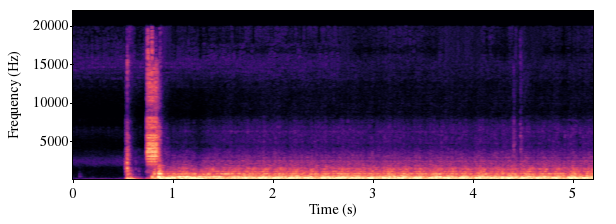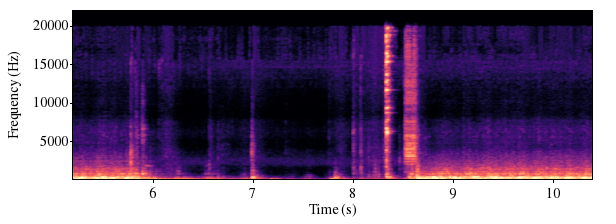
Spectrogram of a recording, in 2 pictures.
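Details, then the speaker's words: John Deere 6620 sidehill combine diesel, not started in about a year, solar-charged battery, in neutral: starter churns about four beats a second for some five seconds, stops, cranks again, never fires; ether given afterward. "Oh, I probably let go too quick. Probably going to just crank it for a bit and see what happens."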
